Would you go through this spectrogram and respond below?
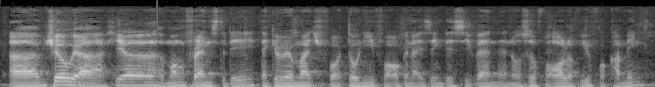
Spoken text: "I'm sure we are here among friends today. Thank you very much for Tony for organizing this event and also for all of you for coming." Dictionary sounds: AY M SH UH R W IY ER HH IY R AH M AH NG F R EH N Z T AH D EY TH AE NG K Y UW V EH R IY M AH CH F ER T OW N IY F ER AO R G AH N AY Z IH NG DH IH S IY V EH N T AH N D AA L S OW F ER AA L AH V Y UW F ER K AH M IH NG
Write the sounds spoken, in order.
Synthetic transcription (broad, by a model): AY M SH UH W IY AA HH IY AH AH M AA NG F R EH N S T AH D EY T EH NG K Y UW V EH R IY M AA CH F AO T OW N IY F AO AO G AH N AY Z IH NG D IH S IY V EH N T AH N AA L S OW F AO AA L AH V Y UW F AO K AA M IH NG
